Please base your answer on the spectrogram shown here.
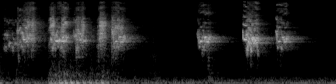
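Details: Budgerigars in an aviary, described as happy: three loud harsh chirps run together, then a pause, then three more sharp buzzy notes spaced about half a second apart.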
